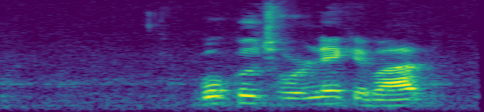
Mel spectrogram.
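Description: A man speaks calmly, close to a microphone.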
